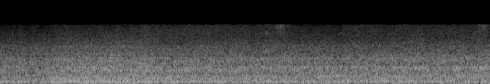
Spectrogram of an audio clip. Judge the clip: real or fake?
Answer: real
